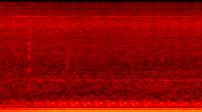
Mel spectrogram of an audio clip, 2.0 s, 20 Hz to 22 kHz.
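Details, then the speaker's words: Ford Cougar (built May 2000), 2.5 V6 of about 170 hp, heard from behind the car: a smooth, even low hum with no knocks, ticks or wobble. This is a normal idle from a well-balanced, quiet engine. "il est beau et ça fait pas de bruit je vais te montrer voilà là on est derrière tu entends rien faut vraiment se mettre à côté"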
